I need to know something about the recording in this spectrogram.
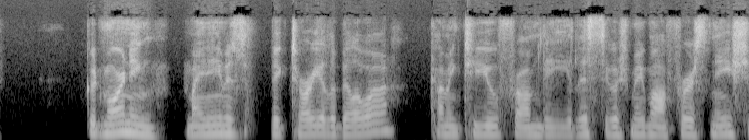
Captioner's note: speaking Alternate Language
